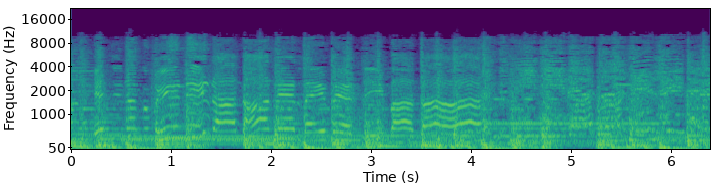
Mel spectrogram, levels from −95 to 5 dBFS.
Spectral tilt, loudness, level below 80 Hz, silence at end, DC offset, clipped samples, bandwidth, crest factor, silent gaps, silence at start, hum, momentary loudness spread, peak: -5.5 dB/octave; -19 LUFS; -28 dBFS; 0 s; under 0.1%; under 0.1%; 11 kHz; 14 dB; none; 0 s; none; 4 LU; -4 dBFS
